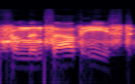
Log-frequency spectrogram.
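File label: "from the SE", English, USA; DCS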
